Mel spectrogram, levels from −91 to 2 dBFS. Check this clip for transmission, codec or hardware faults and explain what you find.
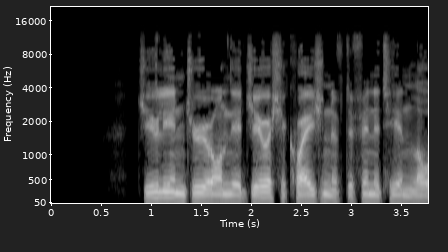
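There is one transmission fault, a burst of stutter in the middle of the clip.

Repeated stalls (stutter), 1.31 to 2.18 s: packets reached the receiver late, so its jitter buffer kept emptying, and about ten brief waits, none longer than roughly 18 ms, were bridged by extending the preceding sound. Nothing is lost, but the speech drags and hiccups.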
